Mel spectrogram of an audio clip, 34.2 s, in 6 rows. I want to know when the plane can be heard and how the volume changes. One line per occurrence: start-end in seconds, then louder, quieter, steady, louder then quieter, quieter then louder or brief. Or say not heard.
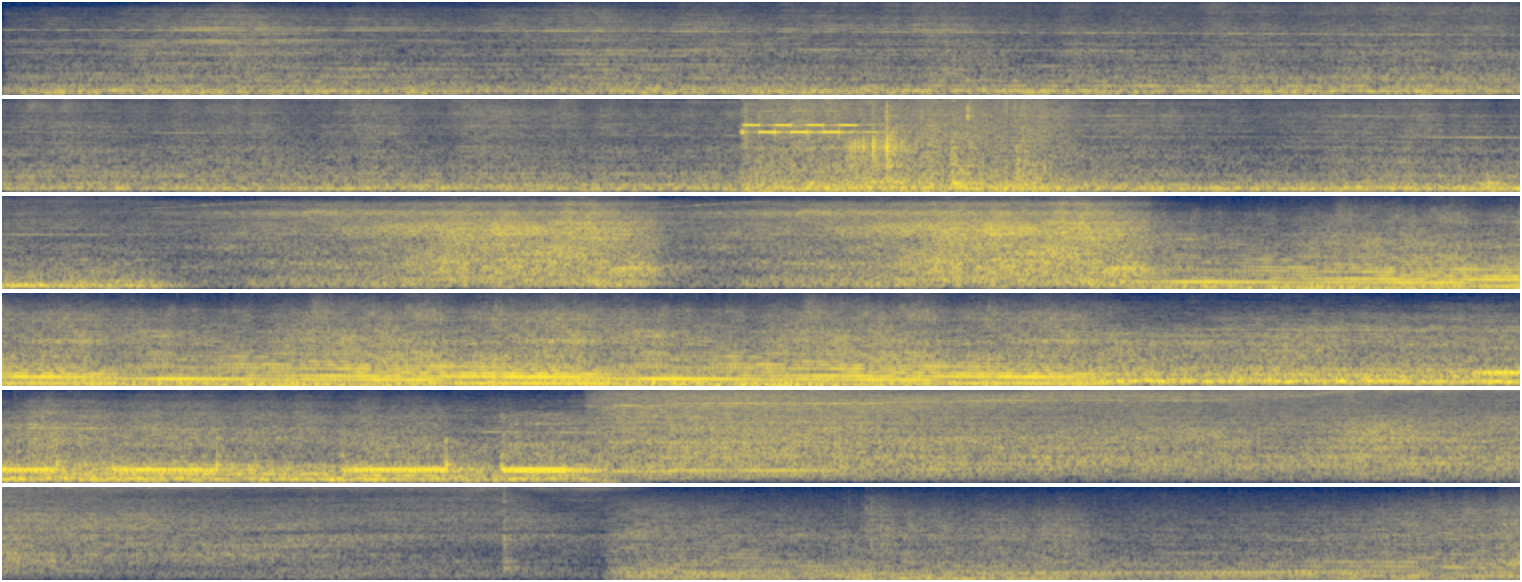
0.0-34.1 louder then quieter.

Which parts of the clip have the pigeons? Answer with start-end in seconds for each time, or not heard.
not heard.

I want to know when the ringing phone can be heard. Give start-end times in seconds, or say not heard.
8.4-9.8, 22.6-25.1.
